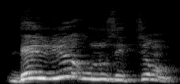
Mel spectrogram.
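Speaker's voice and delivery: ordinary talk, nothing marked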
